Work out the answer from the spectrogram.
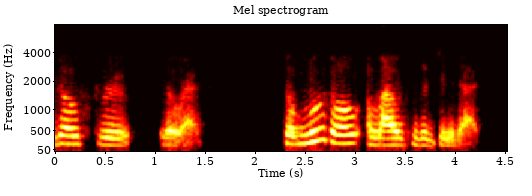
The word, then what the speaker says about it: Moodle: So what is Moodle? You know, it's a really weird name, right? But it rhymes with Google, and it came before Google.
